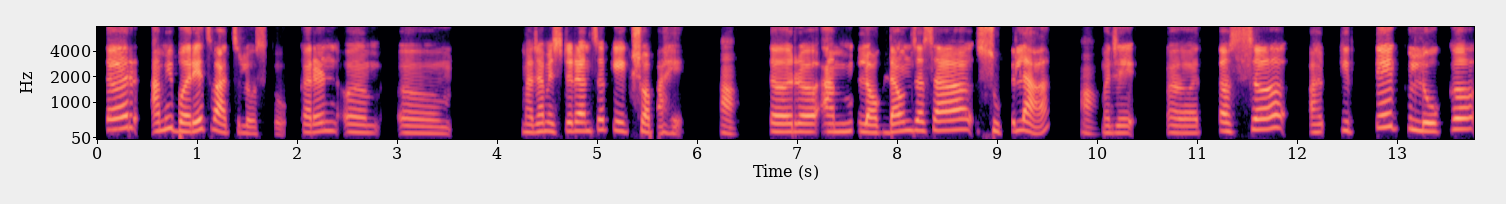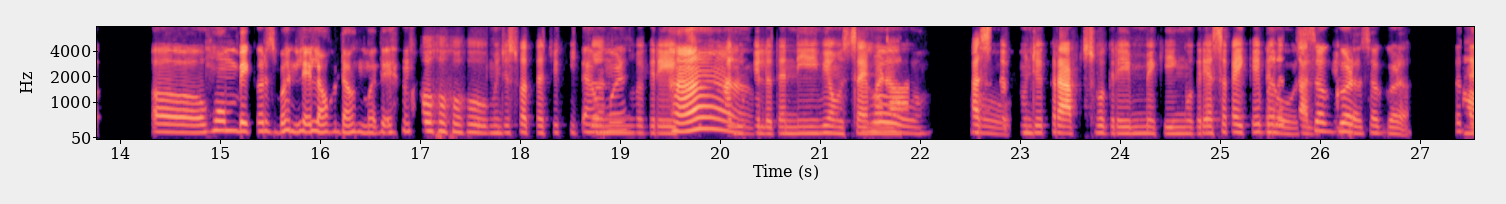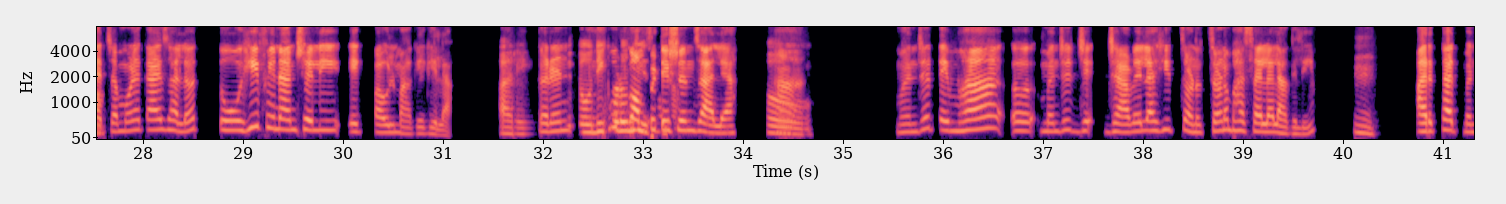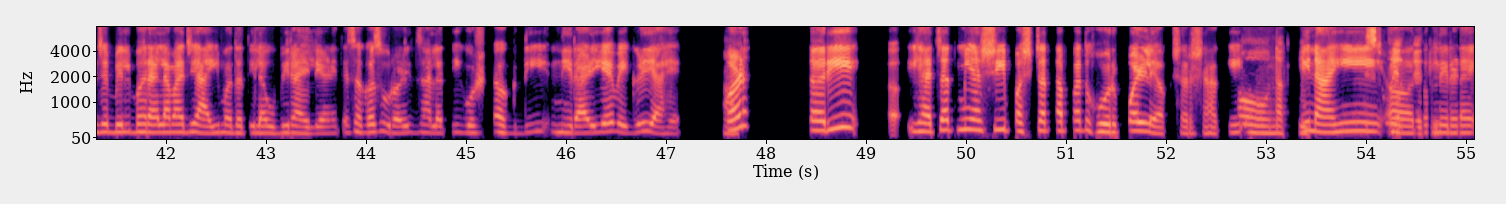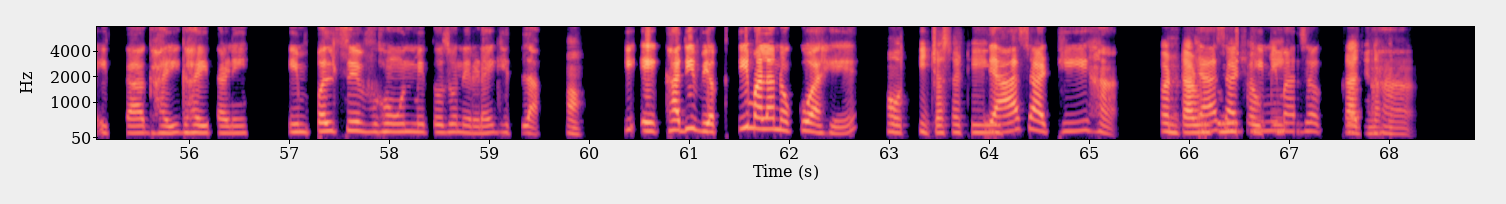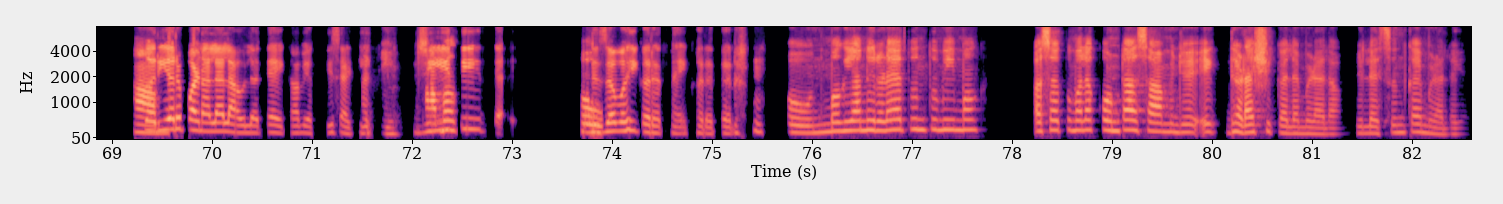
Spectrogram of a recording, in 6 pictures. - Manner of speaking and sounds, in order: in English: "शॉप"; laughing while speaking: "होम बेकर्स बनले लॉकडाऊनमध्ये"; in English: "होम बेकर्स"; chuckle; other background noise; tapping; in English: "इम्पल्सिव्ह"; unintelligible speech; in English: "डिझर्व्ह"; chuckle; in English: "लेसन"
- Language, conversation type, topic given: Marathi, podcast, एखाद्या निर्णयाबद्दल पश्चात्ताप वाटत असेल, तर पुढे तुम्ही काय कराल?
